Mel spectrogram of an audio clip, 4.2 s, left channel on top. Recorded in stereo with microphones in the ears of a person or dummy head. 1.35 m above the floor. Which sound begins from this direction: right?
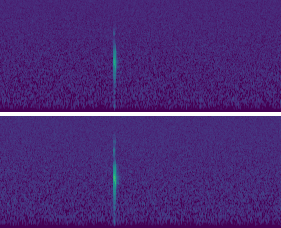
A finger snap, at 1.7 s.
